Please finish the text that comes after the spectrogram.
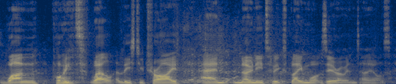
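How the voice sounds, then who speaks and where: Man, comedy panel host, dry, sarcastic, mid-pitched voice, faint hiss. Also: measured pace. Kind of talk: hosting a comedy panel show.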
